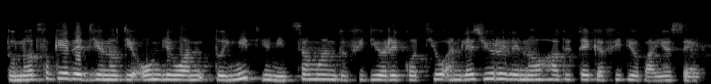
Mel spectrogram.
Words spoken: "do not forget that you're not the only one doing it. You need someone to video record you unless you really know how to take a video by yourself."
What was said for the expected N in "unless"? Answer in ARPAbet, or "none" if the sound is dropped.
N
